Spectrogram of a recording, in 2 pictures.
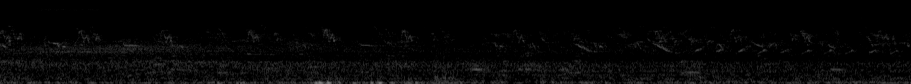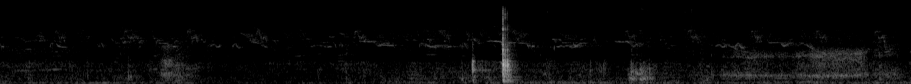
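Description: Quiet outdoor background with small birds chirping on and off, a few soft clicks, one sharp click about fourteen seconds in, and a soft breathy exhale near the end.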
